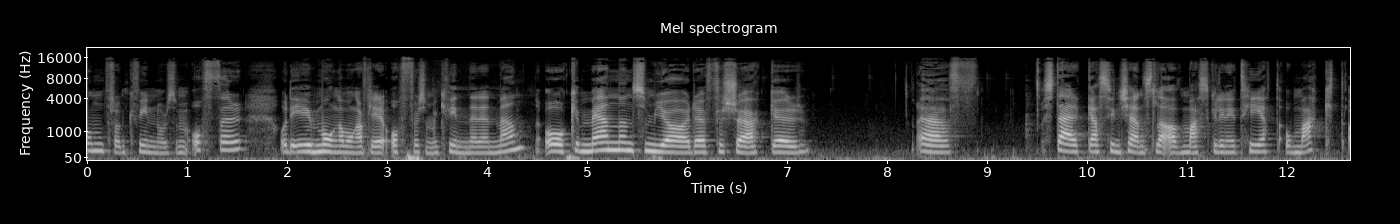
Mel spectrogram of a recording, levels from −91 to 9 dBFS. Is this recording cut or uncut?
uncut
